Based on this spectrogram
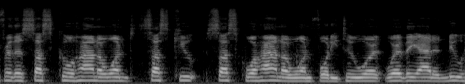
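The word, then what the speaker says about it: Susquehanna: Western had a random variant of the uh Susakuana 142 where they made New Haven 3025 for the game like And if you It's pronounced Susuana.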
